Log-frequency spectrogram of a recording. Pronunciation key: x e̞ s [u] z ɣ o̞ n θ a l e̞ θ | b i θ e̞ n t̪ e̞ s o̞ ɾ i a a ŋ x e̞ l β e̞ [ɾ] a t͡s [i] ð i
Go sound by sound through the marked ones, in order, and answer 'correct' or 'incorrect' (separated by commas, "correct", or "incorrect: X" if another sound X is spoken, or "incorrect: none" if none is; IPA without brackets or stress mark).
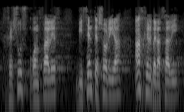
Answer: correct, correct, incorrect: a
